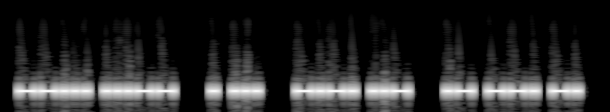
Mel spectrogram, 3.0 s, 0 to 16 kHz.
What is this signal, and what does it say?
Morse code, heard as a keyed tone, about 49 wpm, 700 Hz. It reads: 73 ES CU AGN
